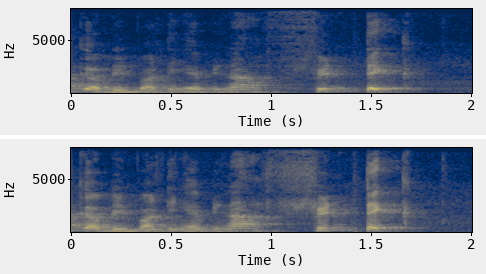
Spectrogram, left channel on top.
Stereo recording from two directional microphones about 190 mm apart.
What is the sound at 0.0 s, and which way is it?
Speech, 25° right (ahead or behind).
